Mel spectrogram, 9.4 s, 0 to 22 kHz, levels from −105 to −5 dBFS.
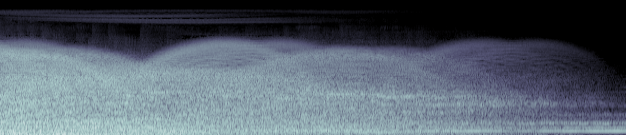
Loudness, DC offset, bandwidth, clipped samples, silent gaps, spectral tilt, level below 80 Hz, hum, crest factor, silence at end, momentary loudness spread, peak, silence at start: -24 LUFS; under 0.1%; 7.2 kHz; under 0.1%; none; -6 dB/octave; -34 dBFS; none; 18 dB; 0 s; 21 LU; -8 dBFS; 0 s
